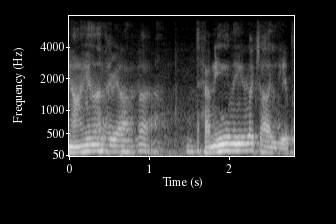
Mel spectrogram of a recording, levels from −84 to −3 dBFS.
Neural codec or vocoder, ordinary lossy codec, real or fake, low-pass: codec, 24 kHz, 1.5 kbps, HILCodec; none; fake; 7.2 kHz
